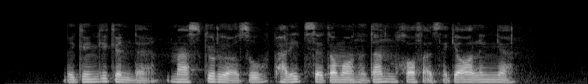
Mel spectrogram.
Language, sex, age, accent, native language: Uzbek, male, 18-24, Andijon, Uzbek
